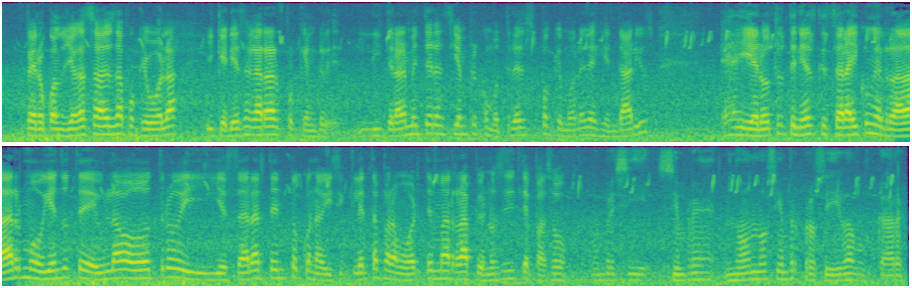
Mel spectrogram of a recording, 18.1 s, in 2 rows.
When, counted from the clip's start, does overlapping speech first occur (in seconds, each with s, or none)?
none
